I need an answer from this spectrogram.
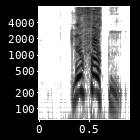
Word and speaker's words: Lofoten: He knows how to pronounce it. Lofoten.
